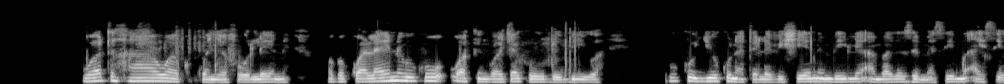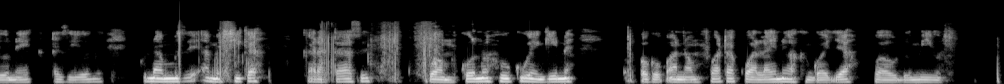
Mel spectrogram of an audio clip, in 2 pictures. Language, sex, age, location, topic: Swahili, male, 18-24, Nakuru, government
